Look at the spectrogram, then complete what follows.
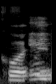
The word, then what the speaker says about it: kwaheri: Yes, it's kwaheri, but it's one word.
